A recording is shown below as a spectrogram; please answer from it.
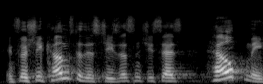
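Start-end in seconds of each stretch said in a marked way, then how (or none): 2.1-2.6 high, loud retold plea; begging. Canaanite woman begs Jesus for help, imitated begging. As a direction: beg urgently, voice leaping up. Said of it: "She's begging".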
